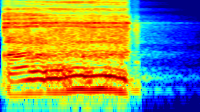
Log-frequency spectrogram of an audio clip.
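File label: "seriously", male; smite; voicepack; olorun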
